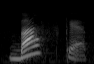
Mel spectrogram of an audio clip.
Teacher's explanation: The syllable bus is pronounced longer and louder than the other syllable. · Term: stress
